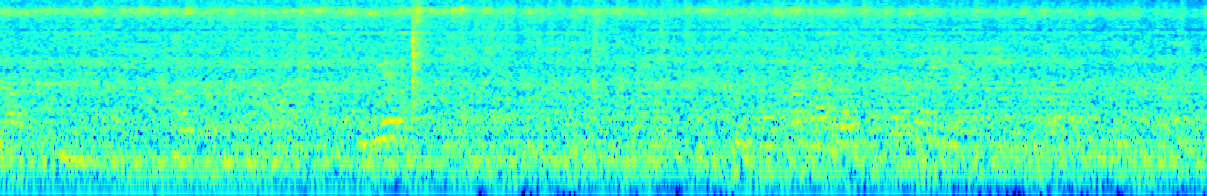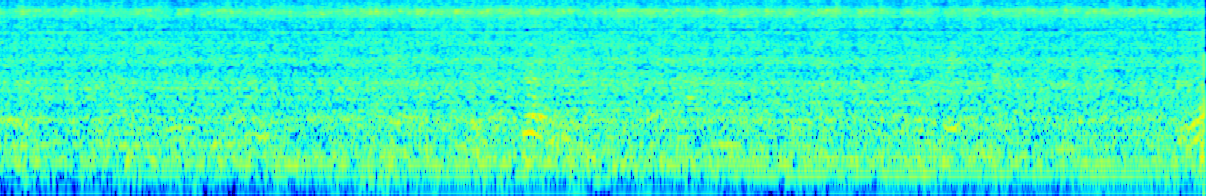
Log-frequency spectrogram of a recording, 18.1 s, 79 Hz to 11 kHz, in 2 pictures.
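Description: Chevrolet Corvette ZR1's supercharged 6.2-litre V8 idling with a low, steady hum.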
